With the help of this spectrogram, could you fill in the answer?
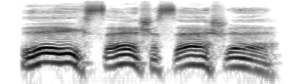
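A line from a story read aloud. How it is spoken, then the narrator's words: Heavy sigh over phone. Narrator (Russian): тяжело вздохнул в трубку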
